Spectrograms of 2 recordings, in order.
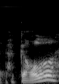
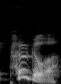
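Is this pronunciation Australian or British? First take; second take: Australian; British. First: It is said the Australian way. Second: It is said the British way. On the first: "how we say in Australia" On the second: "how we say in British"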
